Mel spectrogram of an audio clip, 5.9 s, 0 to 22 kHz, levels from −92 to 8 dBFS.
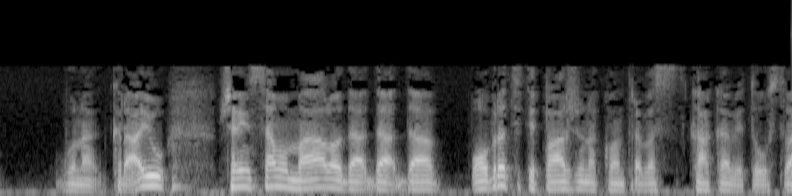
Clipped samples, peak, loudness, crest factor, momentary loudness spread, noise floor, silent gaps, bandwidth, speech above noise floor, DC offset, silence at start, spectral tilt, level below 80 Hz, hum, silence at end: under 0.1%; -6 dBFS; -22 LUFS; 16 dB; 9 LU; -43 dBFS; none; 6.6 kHz; 22 dB; under 0.1%; 0.4 s; -7 dB/octave; -46 dBFS; none; 0 s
